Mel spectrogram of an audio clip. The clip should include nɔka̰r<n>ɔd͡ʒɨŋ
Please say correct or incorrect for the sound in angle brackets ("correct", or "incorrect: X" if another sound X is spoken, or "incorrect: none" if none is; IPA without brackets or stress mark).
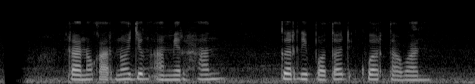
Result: correct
